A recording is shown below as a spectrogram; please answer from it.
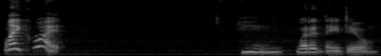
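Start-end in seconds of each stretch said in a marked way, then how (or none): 0.0-0.6 very high, loud duck question; high-pitched query. A narrator's reading. Duck presses Goose for the plan, high-pitched query. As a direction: ask it with voice shooting up.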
